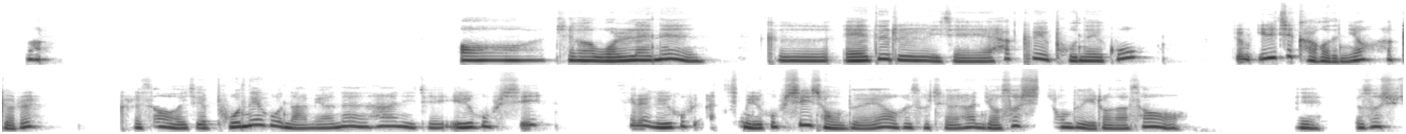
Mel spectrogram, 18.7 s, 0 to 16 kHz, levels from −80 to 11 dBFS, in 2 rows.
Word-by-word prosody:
아. 235 -1 -5 2.7
어 205 - +4 0.6
제가 190 -1 +3
원래는 200 +2 +5 0.4
그 180 -1 0
애들을 190 +1 +4
이제 155 -1 -2
학교에 270 - -2
보내고 185 - 0 0.6
좀 - - -2
일찍 320 +7 +3
가거든요, 175 +4 +1
학교를. 225 0 -3 0.5
그래서 190 0 -2
이제 170 +1 -2
보내고 250 - +2
나면은 185 +7 0
한 250 +2 -2 0.2
7:00? 215 - -2 0.4
새벽 280 -5 -4
7, 195 +5 +2
아침 220 - -3
7:00 220 - +2
정도예요. 170 - 0
그래서 185 -1 -3
제가 160 -1 -5
한 195 -1 0
6:00 245 +12 -1
정도에 200 -4 0
일어나서 160 +6 -1 0.7
네, 165 -5 -1 0.2
6:00 230 +5 -3
195 Hz, 200 characters per minute, -21 LUFS, 175-235 Hz, 2.7 s, 원래는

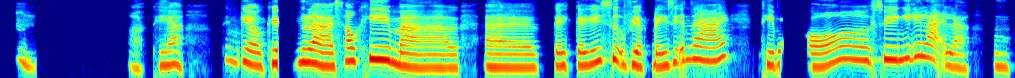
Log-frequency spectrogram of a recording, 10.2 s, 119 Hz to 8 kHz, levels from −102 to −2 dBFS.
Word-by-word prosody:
Ừm. 265 -9 -11 0.9
Ờ, 225 - -17 0.2
thế 240 - -7
à. 250 0 -2 0.4
Ừm, 300 -3 -10
kiểu, 265 -5 +2
kiểu 270 - +3
như 280 +2 0
là, 245 -5 +5
sau 300 +6 +2
khi 330 +1 +6
mà, 215 -4 0 0.2
à, 215 -1 -2 0.2
cái 235 0 -1
cái 245 +5 0
sự 325 -3 -1
việc 240 -1 -1
đấy 230 0 0
diễn 285 +4 -3
ra 335 - +2 0.2
ấy, 375 +4 -1 0.3
thì 245 -2 -2
bạn 255 +1 -7 0.2
có 230 +6 0 0.3
suy 330 -1 +2
nghĩ 350 +4 0
lại 355 -10 -1
là 220 -3 -4 0.3
"Ừ, 225 - -7
245 Hz, 170 wpm, -20 LUFS, 225-300 Hz, 0.9 s, khi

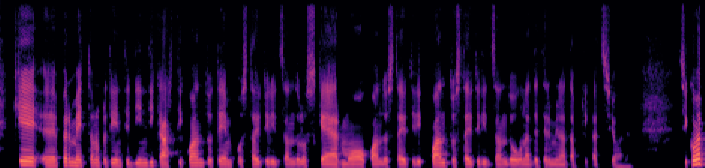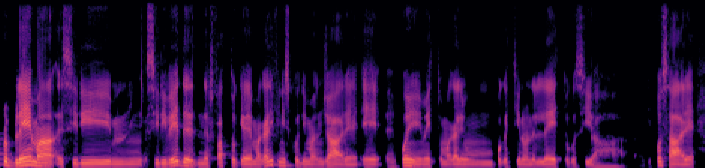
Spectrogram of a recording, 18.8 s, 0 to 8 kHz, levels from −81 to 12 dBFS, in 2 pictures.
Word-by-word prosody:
che, 180 -2 +5
ehm, 130 0 0
permettono 140 -3 0
praticamente 135 -1 -4
di 130 - -7
indicarti 135 -3 -1
quanto 140 -1 -1
tempo 125 0 -4
stai 115 -2 -3
utilizzando 110 -1 -5
lo 125 - -3
schermo 115 -1 0
o 115 - -1
quando 110 +1 -1
stai 115 0 -2
utili 335 - -7
quanto 135 0 +1
stai 115 -1 -2
utilizzando 110 -2 -5
una 110 0 -3
determinata 105 -1 -7
applicazione. 95 -1 -13 0.6
Siccome 205 +3 +6
il 230 - -7
problema, 150 - +7
uhm, 120 - -3
si 130 +2 -5
ri 125 -1 +1
mhmm, 115 -1 -5
si 130 - -6
rivede 140 +2 +4
nel 125 -1 -4
fatto 135 +1 -4
che 120 -2 +1
magari 115 +10 +1
finisco 155 -5 -5
di 125 - -6
mangiare 115 -3 -1
e, 110 0 -4
ehm, 100 -1 -17
poi 150 +5 +4
mi 120 -3 -1
metto 115 -1 -6
magari 115 +2 -2
un 105 -2 -7
pochettino 110 +1 -7
nel 105 +1 -5
letto 115 0 -1
così 100 +1 -8
a 95 -1 -7 0.6
riposare, 110 -10 0
120 Hz, 165 wpm, -22 LUFS, 110-135 Hz, 0.6 s, problema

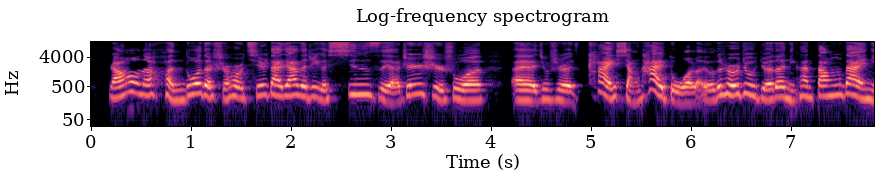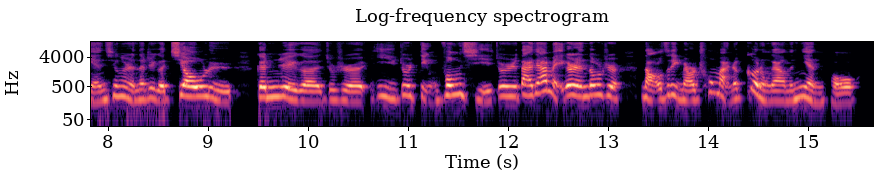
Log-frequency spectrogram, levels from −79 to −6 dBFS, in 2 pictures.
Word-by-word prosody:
然 245 +1 +2
后 350 -2 -1
呢， 285 -1 -2
很 200 -8 -3
多 310 +7 +3
的 280 -4 +3
时 215 -4 -5
候， 250 -1 -2
其 240 +4 -5
实 290 - -4
大 285 -3 +3
家 280 +1 +2
的 265 - +2
这 255 0 -6
个 200 - -4
心 295 +9 -4
思 230 -6 -6
呀， 180 -2 +2
真 290 - -2
是 260 -8 -4
说， 200 -2 +1 0.2
哎， 200 -2 +3
就 215 +2 -10
是 270 +6 0
太 - - +1
想 - - -4
太 420 - +3
多 175 -8 0
了。 165 - -3
有 200 - -2
的 260 - +2
时 295 - -1
候 280 +1 +7
就 300 -2 -4
觉 220 -5 +2
得 250 +3 +1
你 205 -5 -8
看 260 -2 -4
当 270 +3 -1
代 295 -8 +4
年 185 -2 -5
轻 265 +4 -5
人 215 - -3
的 210 - -3
这 230 - -6
个 270 - +3
焦 270 -1 +5
虑 195 -8 -6 0.2
跟 250 0 +3
这 250 -6 +2
个 185 -2 +2
就 205 +2 -12
是 260 +6 +1
一 255 -5 -8
就 280 - -6
是 275 - -1
顶 220 -9 -12
风 285 +1 +4
起， 200 -9 -6
就 265 +4 +1
是 260 0 +1
大 280 +1 +2
家 360 +6 +4
每 345 -3 -3
个 285 - +7
人 270 -2 +5
都 285 +2 +2
是 275 - -1 0.2
脑 - - 0
子 - - -8
里 285 -2 -3
面 195 -2 -2
儿 - - 0
充 340 - -9
满 - - -1
着 215 - -3
各 - - +1
种 200 - -2
各 - - -5
样 190 -1 -1
的 190 - -7
念 220 -8 -3
头。 165 -2 -3
255 Hz, 320 characters per minute, -21 LUFS, 200-280 Hz, 0.2 s, 候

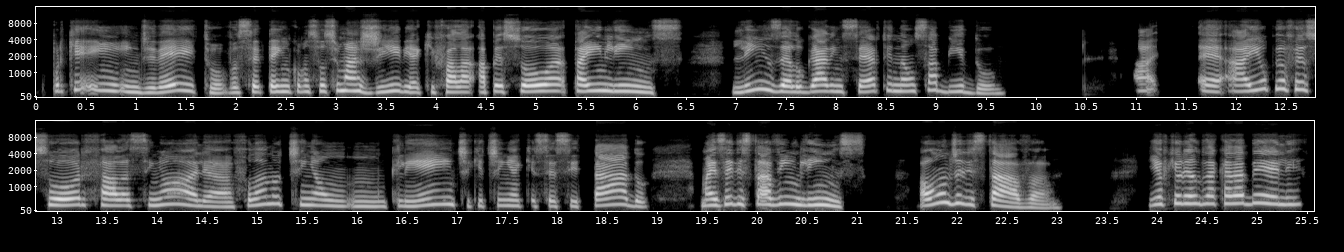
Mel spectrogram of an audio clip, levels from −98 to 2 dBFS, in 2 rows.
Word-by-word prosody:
porque 250 +5 -5
em 275 - -3
em 215 -2 -1
direito 205 0 +1
você 200 +3 -1
tem 230 +2 +2
como 230 +1 -4
se - - -10
fosse 245 +2 -1
uma 265 -1 +5
gíria 215 +1 -1
que 205 - -10
fala: 215 +1 +2
a 210 - 0
pessoa 245 +3 +5
está 250 0 +3
em 270 +2 +3
lins, 245 -6 -1 0.5
lins 260 +5 -1
é 235 -2 +7
lugar 235 +3 +2
incerto 235 +3 -2
e - - -5
não 250 0 -1
sabido. 220 - -6 1.3
Ah - - -4 0.4
é 235 -2 +1
aí 250 +5 +1
o 340 - -4
professor 265 -6 +3
fala 240 -2 +2
assim: 240 +2 -5
"Olha 225 -10 -1
fulano 275 +9 -3
tinha 260 -2 -3
um 205 -3 -5
um 195 - -8
cliente 240 +6 -3
que 220 - -9
tinha 230 -1 -5
que 215 - -13
ser 210 +1 -6
citado, 220 +2 -1 0.5
mas 245 0 +2
ele 290 0 -1
estava 270 0 +1
em 300 -1 +1
lins, 255 -6 0 0.6
aonde 330 +6 +3
ele 300 -4 -2
estava?". 170 - +1 1.0
E 260 - -5
eu 290 - +1
fiquei 320 +4 -2
olhando 310 -1 +2
pra 310 0 -1
cara 315 +1 +3
dele, 295 -3 0
245 Hz, 135 wpm, -22 LUFS, 215-275 Hz, 1.3 s, é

